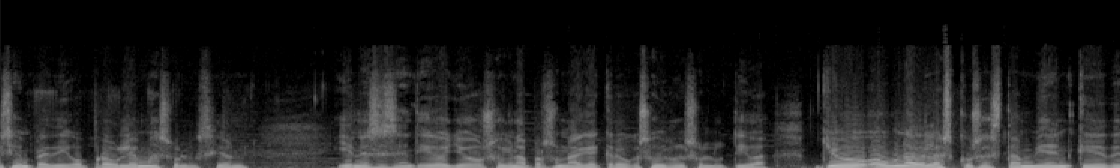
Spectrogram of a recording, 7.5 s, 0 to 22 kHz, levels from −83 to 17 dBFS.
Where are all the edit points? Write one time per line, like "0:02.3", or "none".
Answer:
0:05.4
